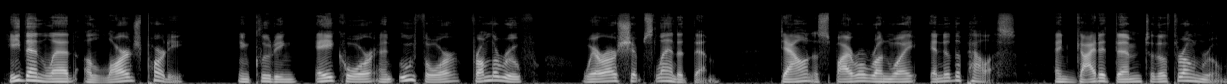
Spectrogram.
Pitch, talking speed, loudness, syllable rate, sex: 135 Hz, 165 wpm, -22 LUFS, 4.8 syllables/s, male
